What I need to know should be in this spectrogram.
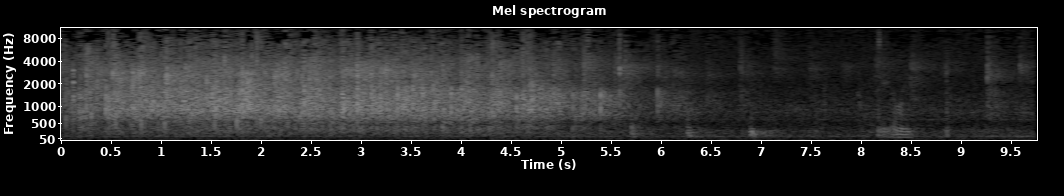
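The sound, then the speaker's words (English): An audience applauds as people are called up one by one. Loud, dense clapping lasts about five seconds, then thins to a few scattered claps while a man talks. “You guys can applaud him as they come up.”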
